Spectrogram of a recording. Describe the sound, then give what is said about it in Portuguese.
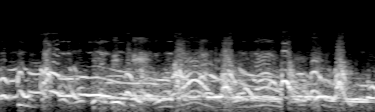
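Two large spotted dogs with toothache whimper and howl, a loud, continuous stream of wavering whines and yelps whose pitch slides up and down throughout. “O pior foi quando chegou um rapaz com dois enormes cães malhados. Que vinham com dores de dentes. Choravam, choravam.”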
